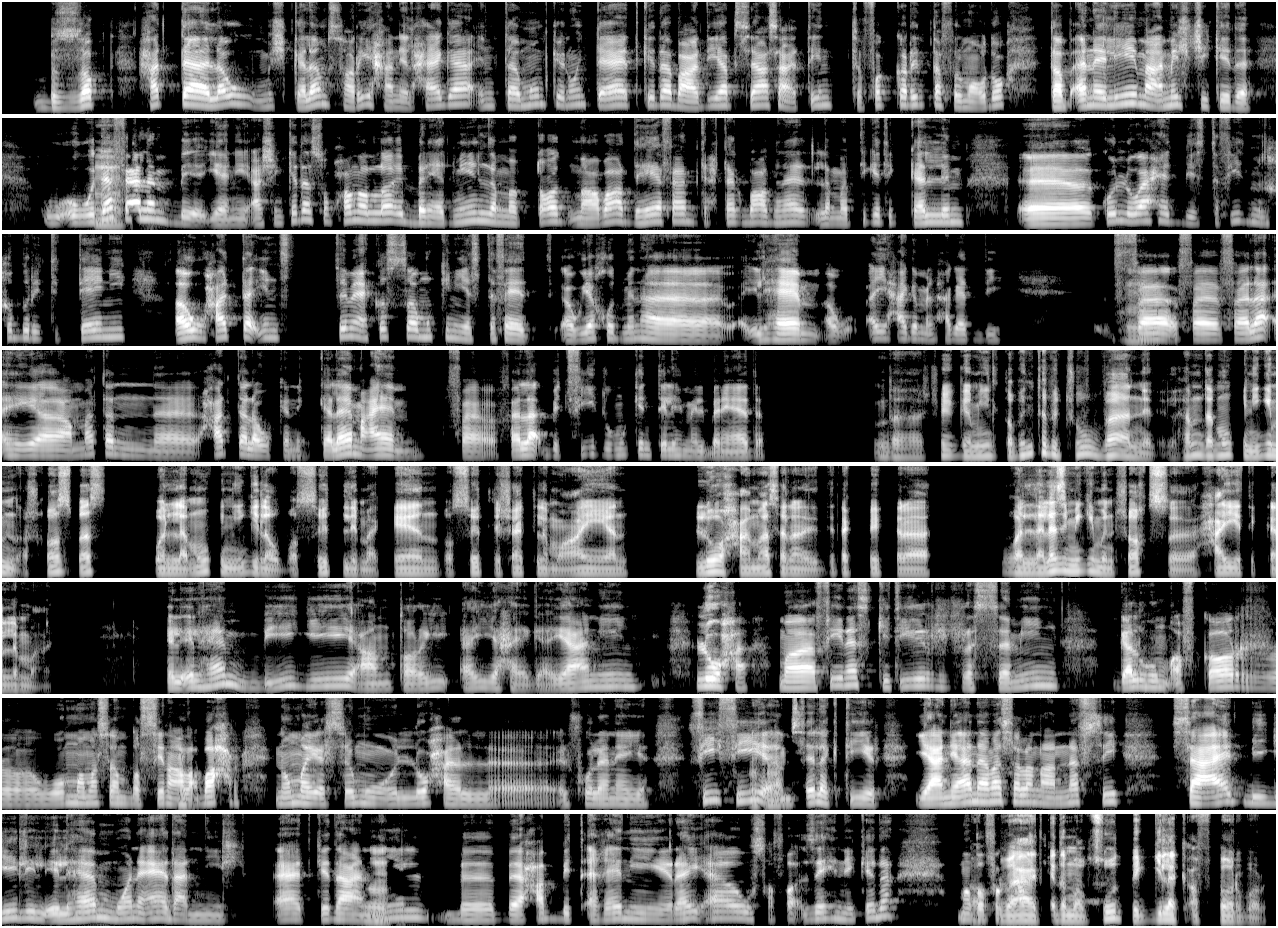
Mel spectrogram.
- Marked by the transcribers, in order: tapping; unintelligible speech
- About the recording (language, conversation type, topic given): Arabic, podcast, احكيلي عن مرة قابلت فيها حد ألهمك؟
